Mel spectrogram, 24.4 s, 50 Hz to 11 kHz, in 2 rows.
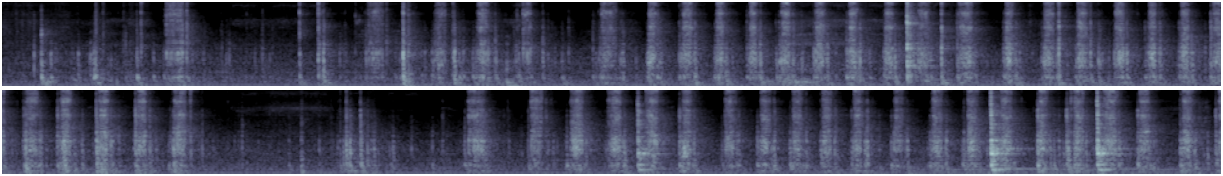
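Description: A ratchet with an 8mm socket turns out a long bolt under the rear brake assembly of a Venom Grizzly 125cc. Quick bursts of rhythmic clicking run for over twenty seconds, broken by short pauses, close and quiet.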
